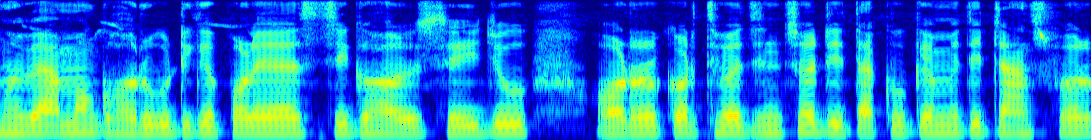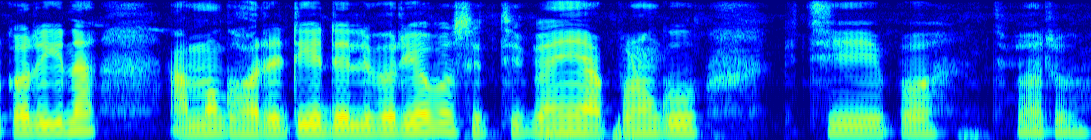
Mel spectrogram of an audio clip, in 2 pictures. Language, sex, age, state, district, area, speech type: Odia, male, 18-30, Odisha, Jagatsinghpur, rural, spontaneous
